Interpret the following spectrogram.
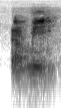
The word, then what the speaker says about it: Camille: এটার উচ্চারণ হচ্ছে কামি। Kami.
